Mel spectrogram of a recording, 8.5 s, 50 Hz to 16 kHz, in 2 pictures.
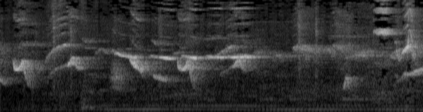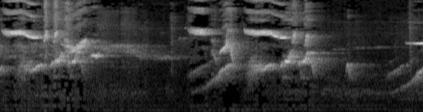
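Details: White-rumped shama from a singing contest on 7/25/16, dancing while singing: looping whistled notes that rise and fall, mixed with harsh bursts, over a faint low steady hum.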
